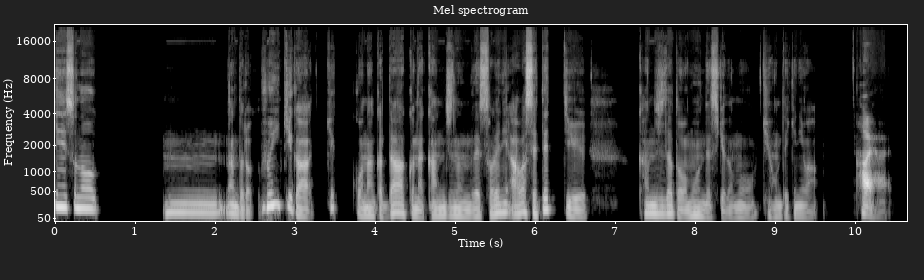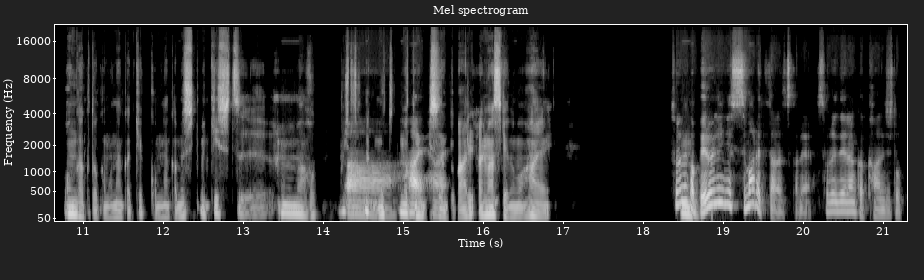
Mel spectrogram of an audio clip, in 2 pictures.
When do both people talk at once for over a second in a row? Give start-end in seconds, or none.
14.3-15.6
